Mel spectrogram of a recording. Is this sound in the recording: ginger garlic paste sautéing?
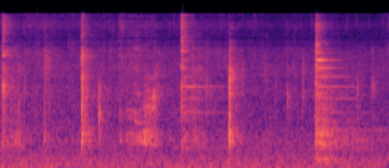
yes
